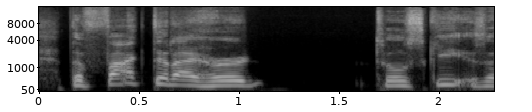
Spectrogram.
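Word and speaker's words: Tulsky: the this is the fact that I heard toski is that how you say his name yeah Eric toski say that yeah we think he's going to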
